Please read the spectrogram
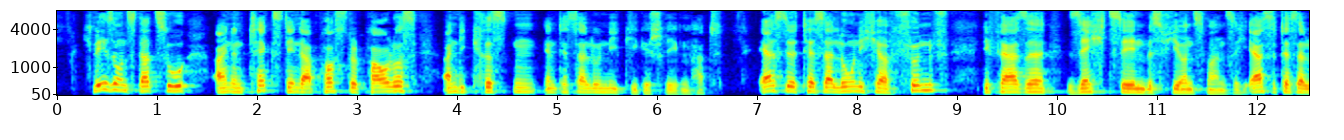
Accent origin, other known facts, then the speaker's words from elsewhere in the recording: Eutin, Schleswig-Holstein, Germany; dass meine Eltern auf dem anderen Ende von Eutin, wo ich groß geworden bin, gebaut haben.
